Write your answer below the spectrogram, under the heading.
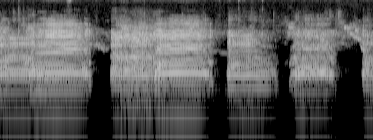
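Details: Steady goose honks, four drawn-out brassy calls of about one second each, separated by brief pauses.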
